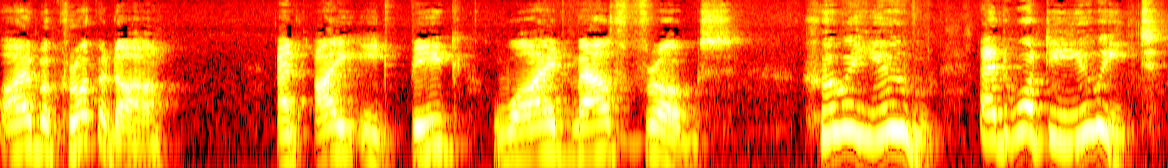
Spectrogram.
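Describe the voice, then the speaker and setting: A man voicing a lazy, sly female crocodile who drawls slowly in a children's storybook reading. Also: high voice, very animated, voice pushed up, full character voice. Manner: slow, drawling.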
